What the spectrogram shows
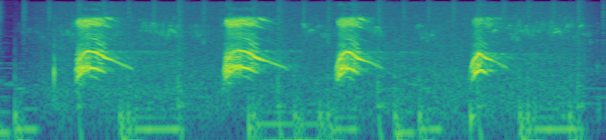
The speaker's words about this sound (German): Nein, aber der Fuchs bellt, heult und jault, ähnlich wie Hunde. Das hört sich ungefähr so an.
